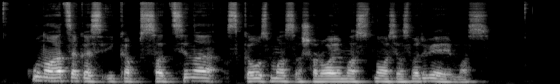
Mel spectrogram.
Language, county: Lithuanian, Klaipėda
